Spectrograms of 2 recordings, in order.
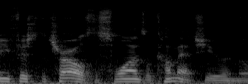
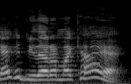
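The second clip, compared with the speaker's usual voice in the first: excited exclamation; 11 semitones higher, 9 dB louder than usual. Retold or imitated. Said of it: "I'm like".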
